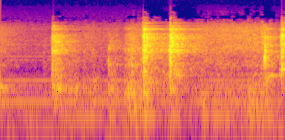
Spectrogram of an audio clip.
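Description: Elongated ceramic plates clink and knock together as they are handled, five or six sharp, close contacts spread over a few seconds in a quiet room.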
